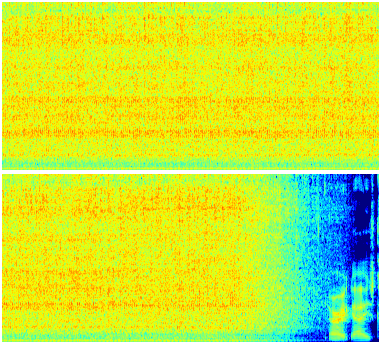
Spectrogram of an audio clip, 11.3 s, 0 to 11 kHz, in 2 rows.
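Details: Cummins 4BT diesel, run briefly to warm up: even, steady idle clatter at a smooth regular beat with no misses; healthy engine.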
